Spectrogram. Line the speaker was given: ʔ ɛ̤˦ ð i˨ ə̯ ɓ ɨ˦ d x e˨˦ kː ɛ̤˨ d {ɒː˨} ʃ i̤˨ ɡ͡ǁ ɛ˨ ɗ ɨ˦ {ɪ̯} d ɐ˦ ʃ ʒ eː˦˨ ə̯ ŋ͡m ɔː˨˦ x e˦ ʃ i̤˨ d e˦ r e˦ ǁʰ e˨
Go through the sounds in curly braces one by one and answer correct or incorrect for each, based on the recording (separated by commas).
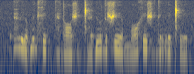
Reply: correct, incorrect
